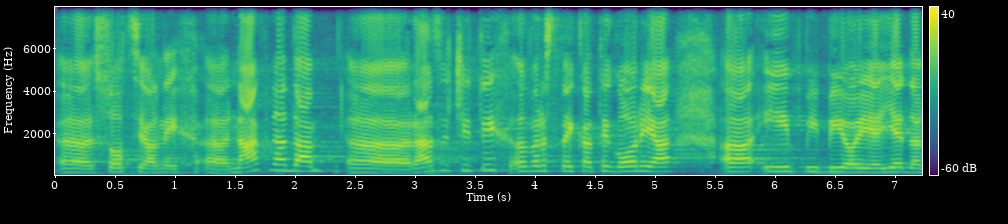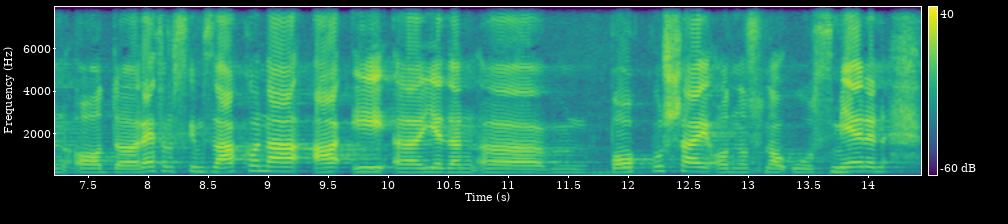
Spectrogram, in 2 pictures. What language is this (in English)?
Croatian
